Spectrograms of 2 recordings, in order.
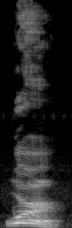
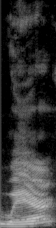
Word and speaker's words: were: Just pay attention, Diego, to were. Were used. What do you pronounce it where? It's related to place.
